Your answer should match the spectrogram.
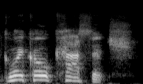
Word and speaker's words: Goiko Kosic: And Ben, my name is pronounced Goiko Kosic. It's like crotch itch, but it's cock itch.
